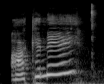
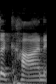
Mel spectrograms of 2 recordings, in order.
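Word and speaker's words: Akane: Aane. She looks nothing like Aane. the vagina. You had the same face for 15 years. He realized me. Actually, it's pronounced a Kane.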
